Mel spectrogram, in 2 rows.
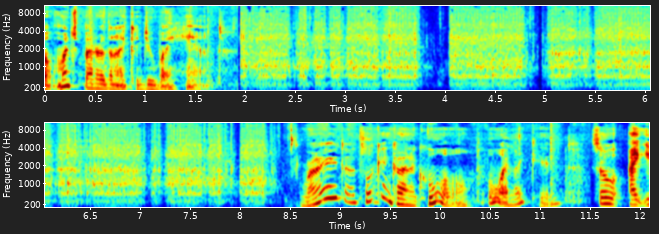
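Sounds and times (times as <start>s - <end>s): sewing machine stitching: 2.0s - 8.5s.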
